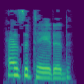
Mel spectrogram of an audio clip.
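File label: "hesitated", British English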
